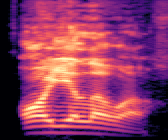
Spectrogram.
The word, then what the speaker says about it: Oyelowo: I mean, and from now on, every time I see that actor David Olay, Oyelowo. yeah, thank you, man. I am horrible at pronunciations.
